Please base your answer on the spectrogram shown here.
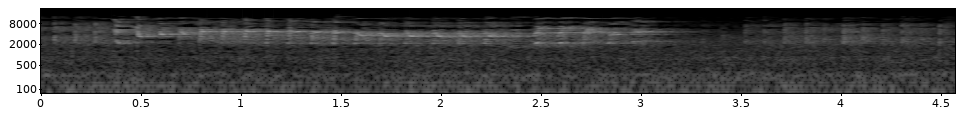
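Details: Young lovebird still learning, tried out on a porch, in ngekek: a long, rapid, shrill chattering trill that holds steady for about three seconds, then eases into softer, looser chatter.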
